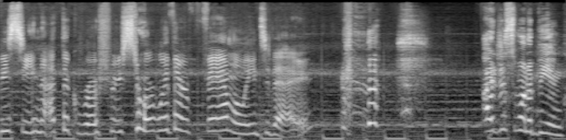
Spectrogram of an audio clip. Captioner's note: laughs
